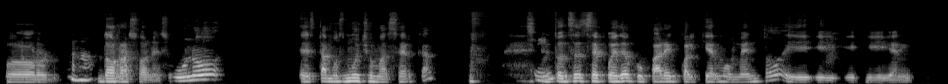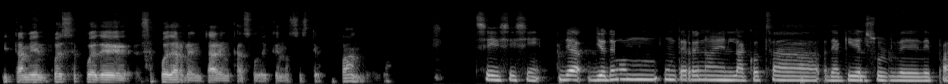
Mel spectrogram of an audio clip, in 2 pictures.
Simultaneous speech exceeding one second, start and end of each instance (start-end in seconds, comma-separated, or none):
none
